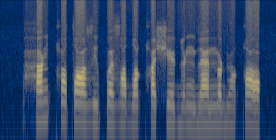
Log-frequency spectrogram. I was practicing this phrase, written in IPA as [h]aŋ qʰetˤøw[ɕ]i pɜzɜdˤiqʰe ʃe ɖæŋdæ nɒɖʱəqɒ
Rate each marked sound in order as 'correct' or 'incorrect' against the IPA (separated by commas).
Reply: correct, incorrect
